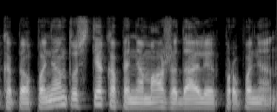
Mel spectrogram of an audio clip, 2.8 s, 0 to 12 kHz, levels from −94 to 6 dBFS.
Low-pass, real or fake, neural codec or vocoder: 7.2 kHz; real; none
